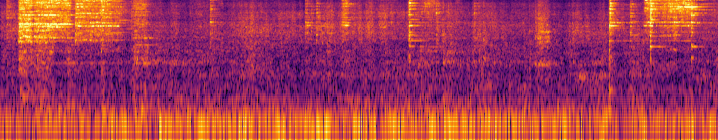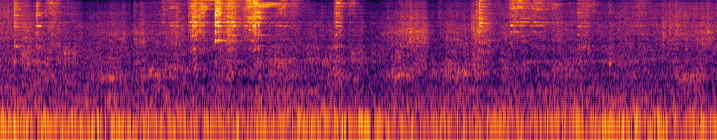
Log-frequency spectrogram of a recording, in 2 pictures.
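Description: Covered hopper cars of a CSX freight train rolling past with a steady low rumble. The wheels squeal in short high-pitched bursts four times.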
